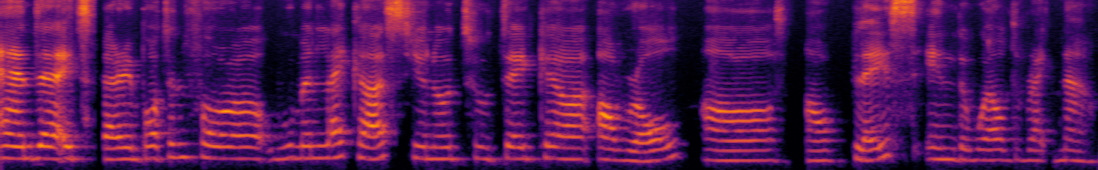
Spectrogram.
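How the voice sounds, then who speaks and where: Speaking with a slight French accent, a woman keeps a fairly slow pace with hardly any pauses. Her intonation is monotone and flat over a quiet background. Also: medium pitch for a woman. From France. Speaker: life coach and journalist. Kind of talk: conversational interview. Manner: hesitant, many fillers.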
